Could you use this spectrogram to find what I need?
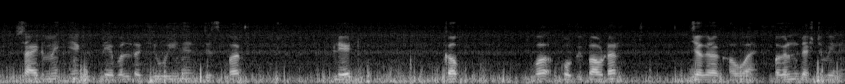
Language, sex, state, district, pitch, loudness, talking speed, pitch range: Hindi, male, Andhra Pradesh, Krishna, 115 Hz, -24 LUFS, 120 wpm, 110-135 Hz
